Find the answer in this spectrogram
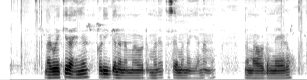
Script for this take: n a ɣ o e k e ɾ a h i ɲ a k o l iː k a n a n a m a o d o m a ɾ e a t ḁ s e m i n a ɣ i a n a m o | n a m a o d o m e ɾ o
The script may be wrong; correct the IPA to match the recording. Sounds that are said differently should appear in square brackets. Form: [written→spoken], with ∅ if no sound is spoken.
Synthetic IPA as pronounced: n a ɣ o e k e ɾ a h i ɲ a k o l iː [k→ɡ] a n a n a m a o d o m a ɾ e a t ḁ s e m [i→a] n a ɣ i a n a m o | n a m a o d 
